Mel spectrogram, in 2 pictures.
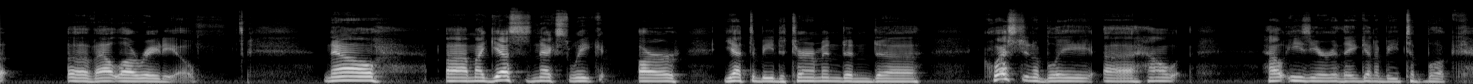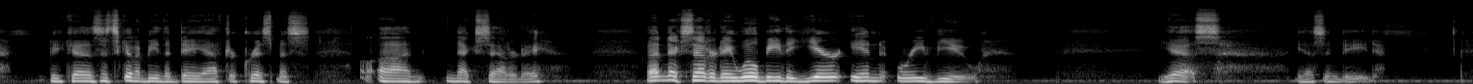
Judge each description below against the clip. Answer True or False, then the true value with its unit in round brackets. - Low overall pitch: False (155 Hz)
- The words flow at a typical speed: False (110 wpm)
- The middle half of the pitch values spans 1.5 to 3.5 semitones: True (2.9 semitones)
